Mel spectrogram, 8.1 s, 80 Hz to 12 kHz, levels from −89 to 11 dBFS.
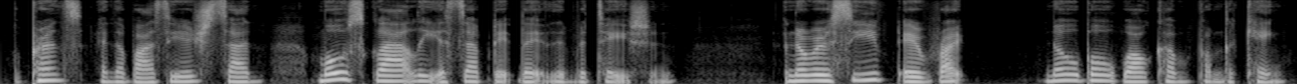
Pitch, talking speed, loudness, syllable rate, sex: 205 Hz, 150 wpm, -19 LUFS, 5.2 syllables/s, female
